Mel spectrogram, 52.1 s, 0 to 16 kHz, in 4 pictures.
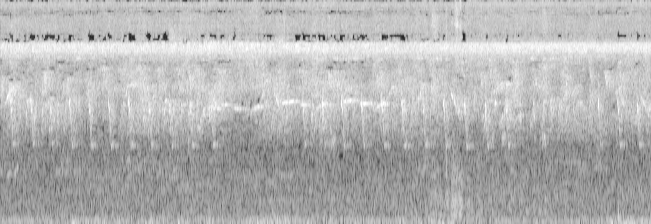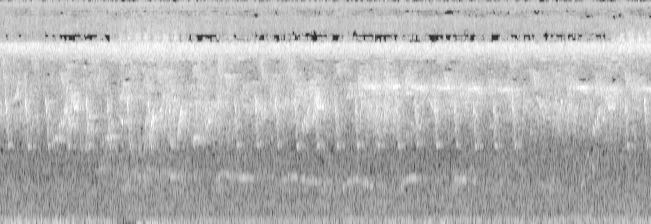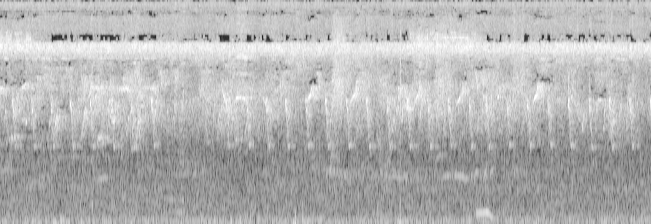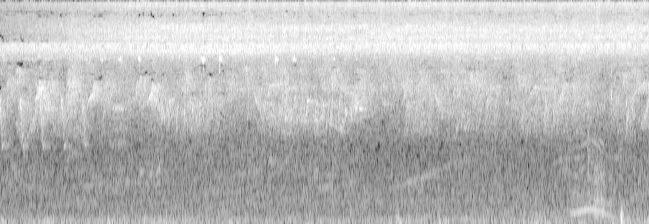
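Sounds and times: birds chirping: 0:01.9 - 0:17.4, 0:39.2 - 0:52.0.

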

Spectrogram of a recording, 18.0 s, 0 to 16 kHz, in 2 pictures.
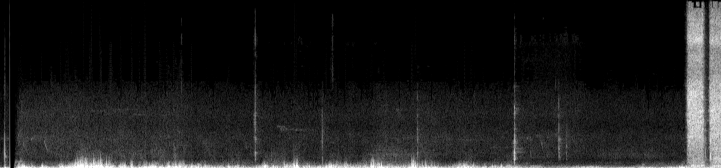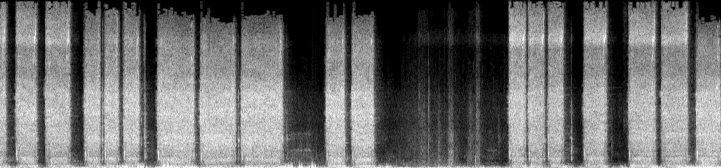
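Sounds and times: spray gun hissing: 0:08.6 - 0:13.8, 0:15.4 - 0:18.0.

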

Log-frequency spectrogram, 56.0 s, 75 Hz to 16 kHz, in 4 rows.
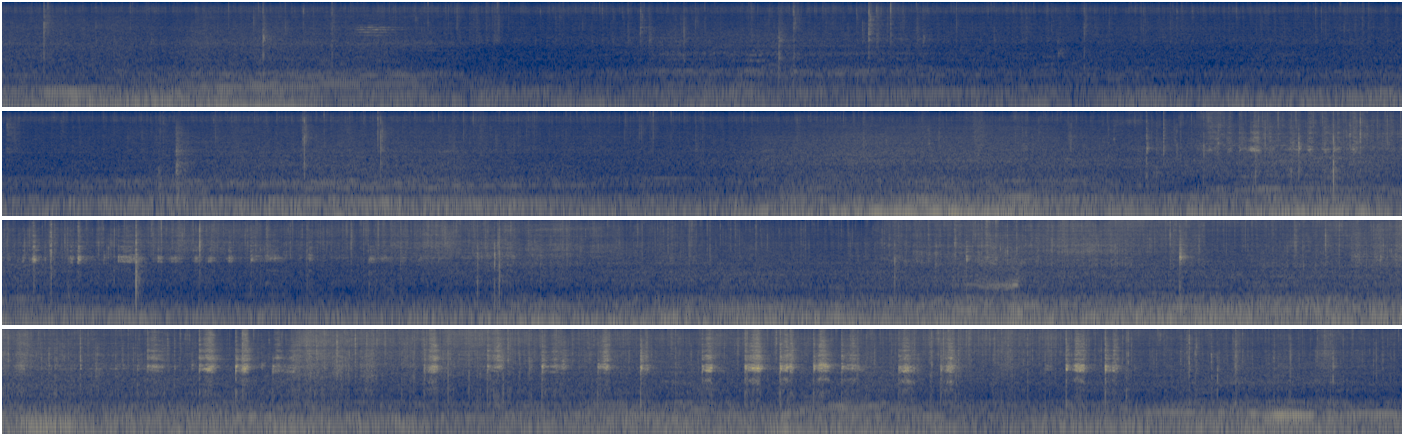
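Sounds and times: egg and onion sizzling in oil: 0:00.0 - 0:56.0
metal spoon scraping pan: 0:25.4 - 0:33.7, 0:36.8 - 0:40.1, 0:41.2 - 0:54.4.

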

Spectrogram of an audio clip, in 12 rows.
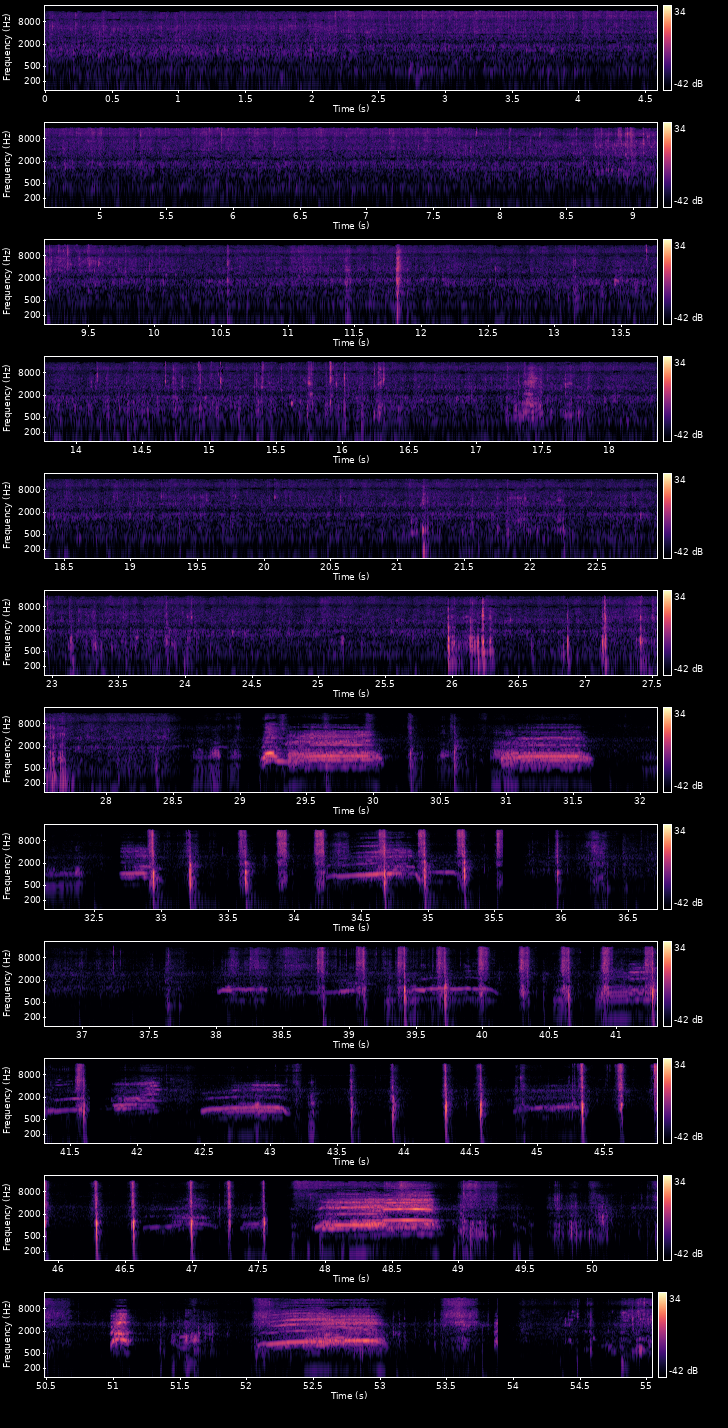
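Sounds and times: trickling water: 0:00.0 - 0:30.0, 0:35.6 - 0:39.0, 0:47.4 - 0:55.0
geese honking: 0:28.6 - 0:30.1, 0:30.9 - 0:31.7, 0:47.9 - 0:49.0, 0:52.1 - 0:53.1.

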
